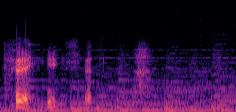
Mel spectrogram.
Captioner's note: laughs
